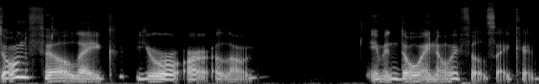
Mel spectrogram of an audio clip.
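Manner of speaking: high, tearful crying voice. Giving her biggest suggestion to everybody while apologizing for crying, crying. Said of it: "sorry for crying".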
